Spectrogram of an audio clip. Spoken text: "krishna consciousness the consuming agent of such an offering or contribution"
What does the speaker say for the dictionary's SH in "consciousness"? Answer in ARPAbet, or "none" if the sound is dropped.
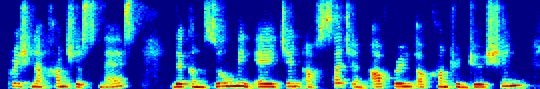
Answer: SH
